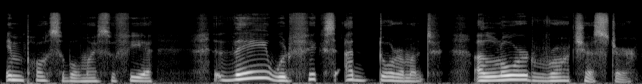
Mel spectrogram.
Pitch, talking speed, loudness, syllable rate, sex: 180 Hz, 105 wpm, -18 LUFS, 3.7 syllables/s, female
